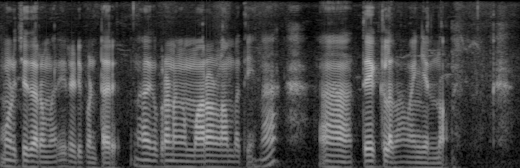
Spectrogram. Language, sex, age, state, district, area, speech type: Tamil, male, 45-60, Tamil Nadu, Sivaganga, rural, spontaneous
